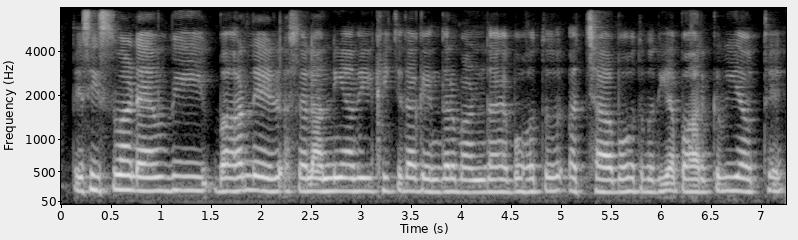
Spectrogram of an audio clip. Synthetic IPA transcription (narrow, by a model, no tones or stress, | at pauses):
t̪eːsĩːst̪əʋãːɖɛːmʋiːbaːɦəɾleːsɛːlaːnːijãːd̪iːkʰɪt͡ʃd̪aːk̬ẽːnd̪əɾbəɳd̪aːɛːbɔːt̪ətːʃʰaːbɔːt̪̬ʋəd̪ijaːpaːɾkʋiːɛːʊt̪ʰːeː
